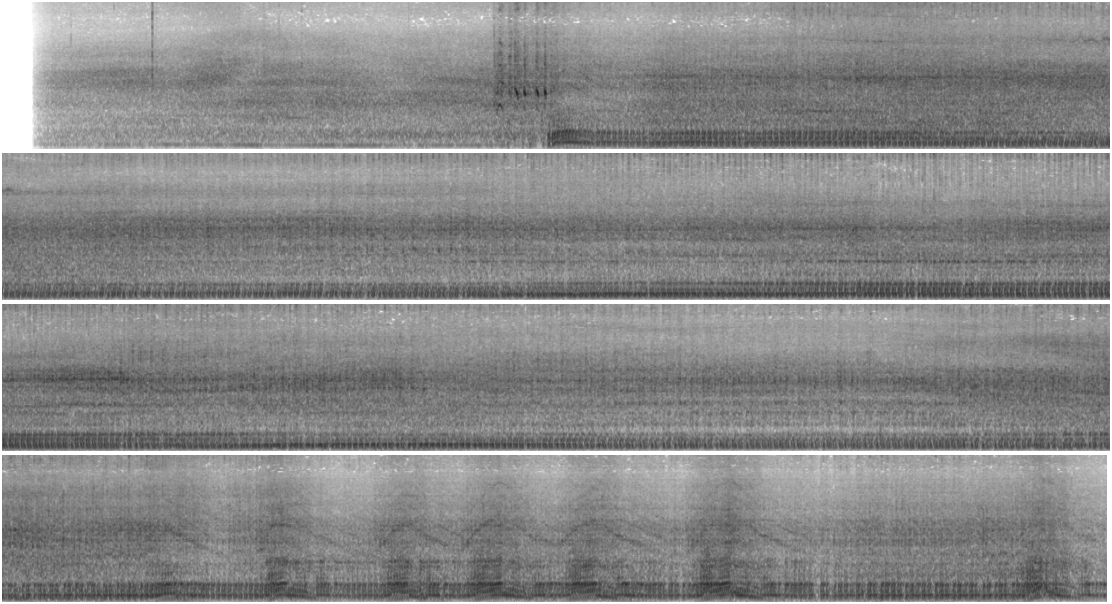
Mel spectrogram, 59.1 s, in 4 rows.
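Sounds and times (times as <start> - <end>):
motorcycle engine idling: 6.5 - 59.0
motorcycle engine starter cranking: 6.6 - 7.3.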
